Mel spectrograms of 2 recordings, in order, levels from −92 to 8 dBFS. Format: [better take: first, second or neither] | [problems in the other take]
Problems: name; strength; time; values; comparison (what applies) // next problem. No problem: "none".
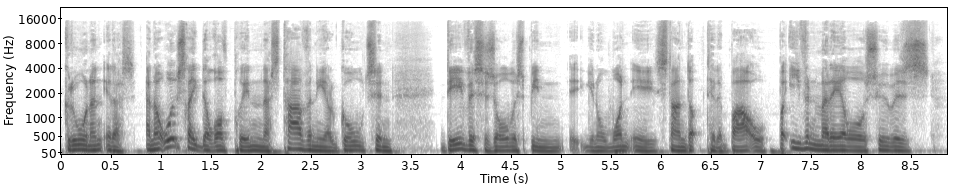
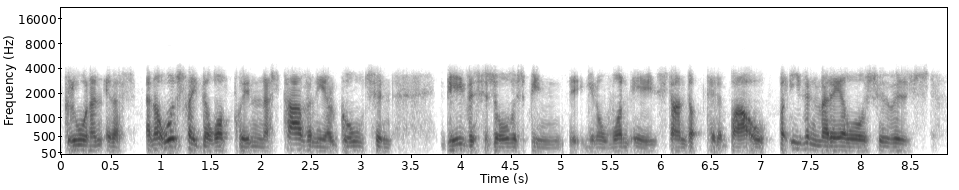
first | phone-call audio; poor line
